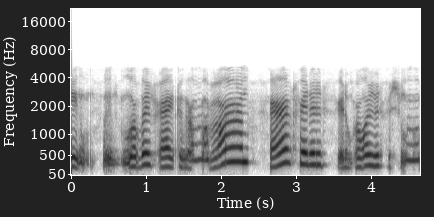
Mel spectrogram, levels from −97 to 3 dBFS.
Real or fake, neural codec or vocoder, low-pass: fake; autoencoder, 44.1 kHz, a latent of 192 numbers a frame, MeloTTS; 5.4 kHz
